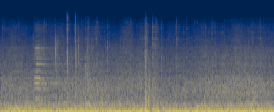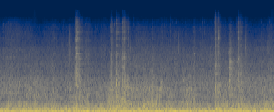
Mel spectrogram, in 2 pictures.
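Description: Steady wind rush and road noise from riding a bicycle through city streets. A brief horn toot comes about a second in, and a few sharp clicks are scattered through the rest.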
